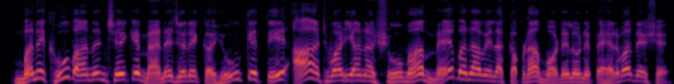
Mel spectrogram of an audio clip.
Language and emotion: Gujarati, happy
